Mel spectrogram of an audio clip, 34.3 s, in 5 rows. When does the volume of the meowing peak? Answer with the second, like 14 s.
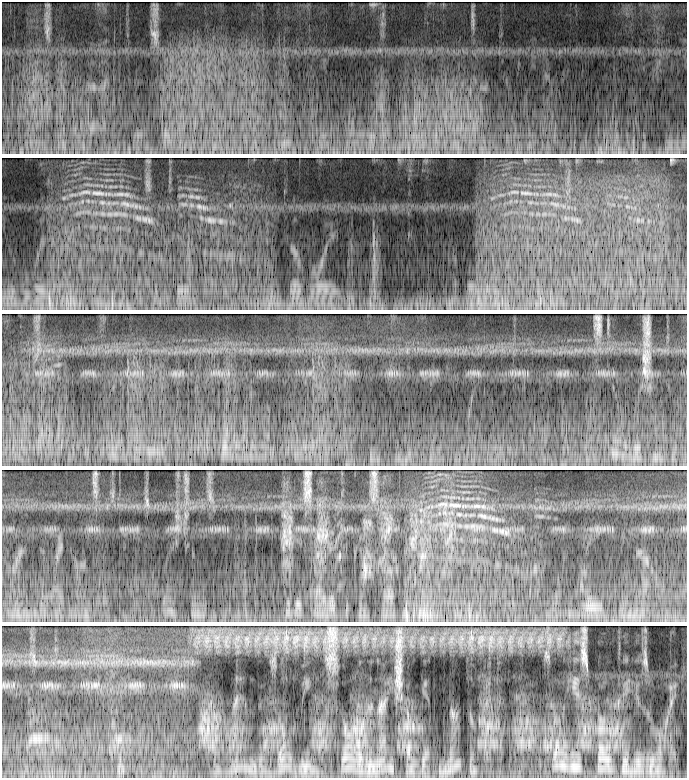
25 s.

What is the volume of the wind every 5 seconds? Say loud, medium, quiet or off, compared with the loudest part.
loud, medium, loud, loud, loud, loud, loud.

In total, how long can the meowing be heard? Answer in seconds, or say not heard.
7 s.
